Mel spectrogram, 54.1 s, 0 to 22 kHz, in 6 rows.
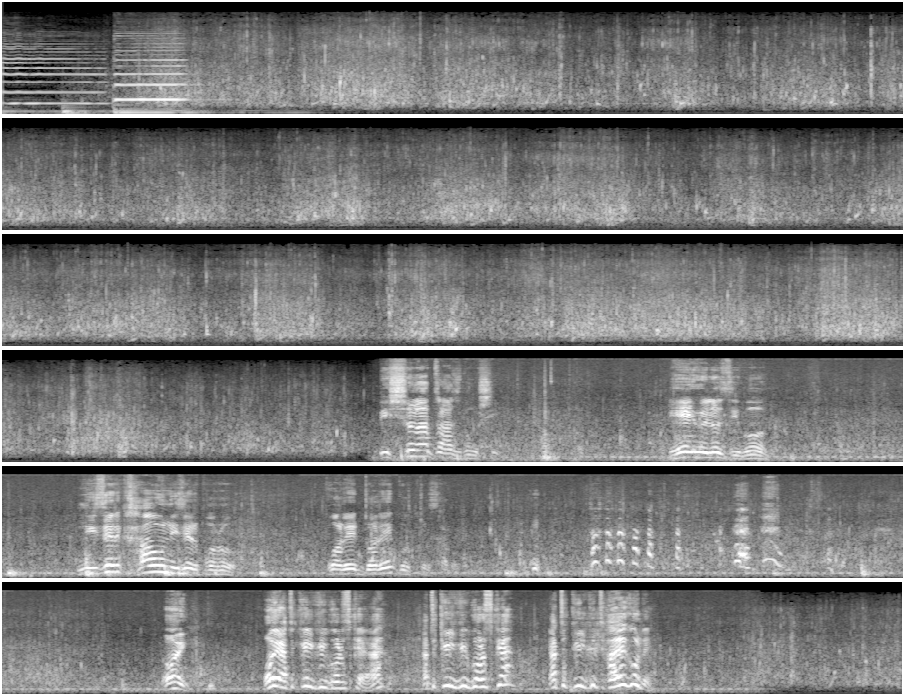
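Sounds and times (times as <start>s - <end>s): water splashing around boats: 0.0s - 54.0s.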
